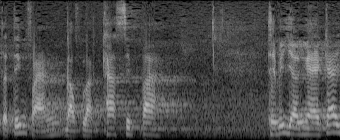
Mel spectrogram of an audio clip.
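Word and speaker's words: Kāśyapa: Phá Hòa nói ví dụ như ngài Ca Diếp, Ca Diếp là tiếng Phạn đọc là Kasipa.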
